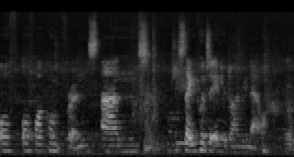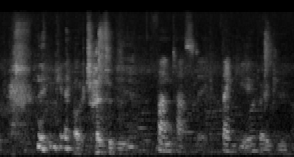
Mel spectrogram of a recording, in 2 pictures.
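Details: Adult woman speaking, with a second speaker and laughter; no speech disorder.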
